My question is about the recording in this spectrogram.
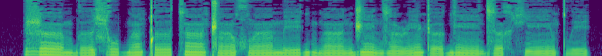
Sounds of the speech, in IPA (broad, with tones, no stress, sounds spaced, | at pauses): ɮ œː˥˩ m b əː˩˥ ɕ o˧˥˧ b œ̃˧˥˧ ǃ əː˧˥˧ t͡s œ̃ː˥˧ ǁ œ̃ː˩˥ χʷ œ̃ː˩˧ m eː˩˥ ɡ m b œ̃ː˨˩ n d͡ʒ ẽ˥˩ n z œ̃˨˩ ɭ ẽ˧˥˧ ʈ œ˩˥ ɡ ẽː˥˩ d͡z œ˩˥ x ç ẽː˩˧ tʷ e˩˥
